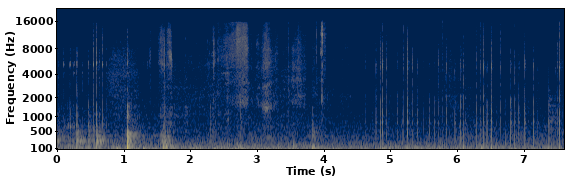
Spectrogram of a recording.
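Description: Long nails tap quickly and irregularly on a large, square, solid wax pillar candle, and the candle is briefly tilted and handled, its top wick visible. The taps are short, dull clicks over a low, soft body and die away almost at once, mixed with faint scratchy handling noise.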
